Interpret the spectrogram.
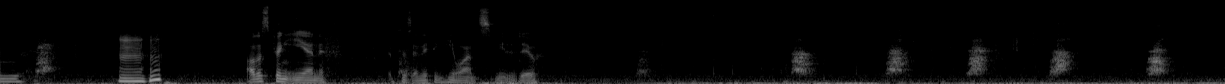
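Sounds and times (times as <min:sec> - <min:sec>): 
low hum: 0:00.0 - 0:12.2
dog barking: 0:00.4 - 0:00.6, 0:07.9 - 0:08.2, 0:08.8 - 0:10.8, 0:11.5 - 0:11.8
speech: 0:01.2 - 0:01.8, 0:02.5 - 0:05.5.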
